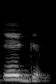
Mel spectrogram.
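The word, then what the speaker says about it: egg: इज नहीं पढ़ लीजिएगा। इसे पढ़ेंगे एग।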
